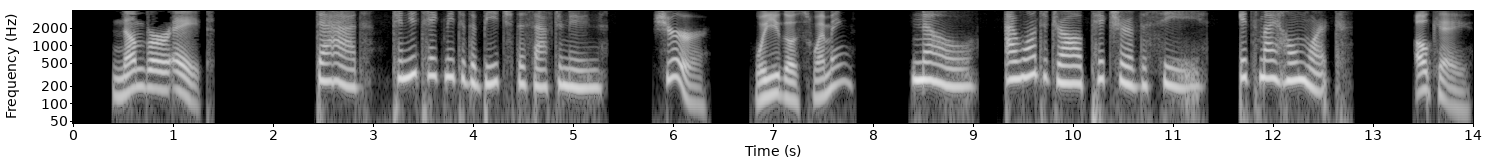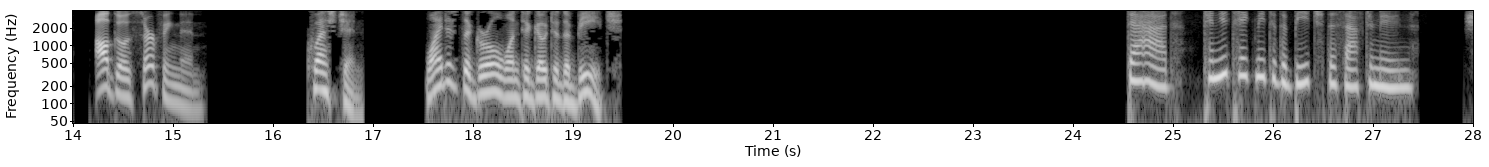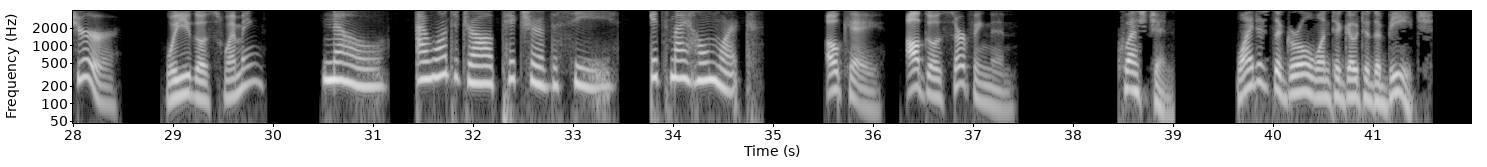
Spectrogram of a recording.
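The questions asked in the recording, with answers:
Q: Question. Why does the girl want to go to the beach?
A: To draw a picture of the sea for her homework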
